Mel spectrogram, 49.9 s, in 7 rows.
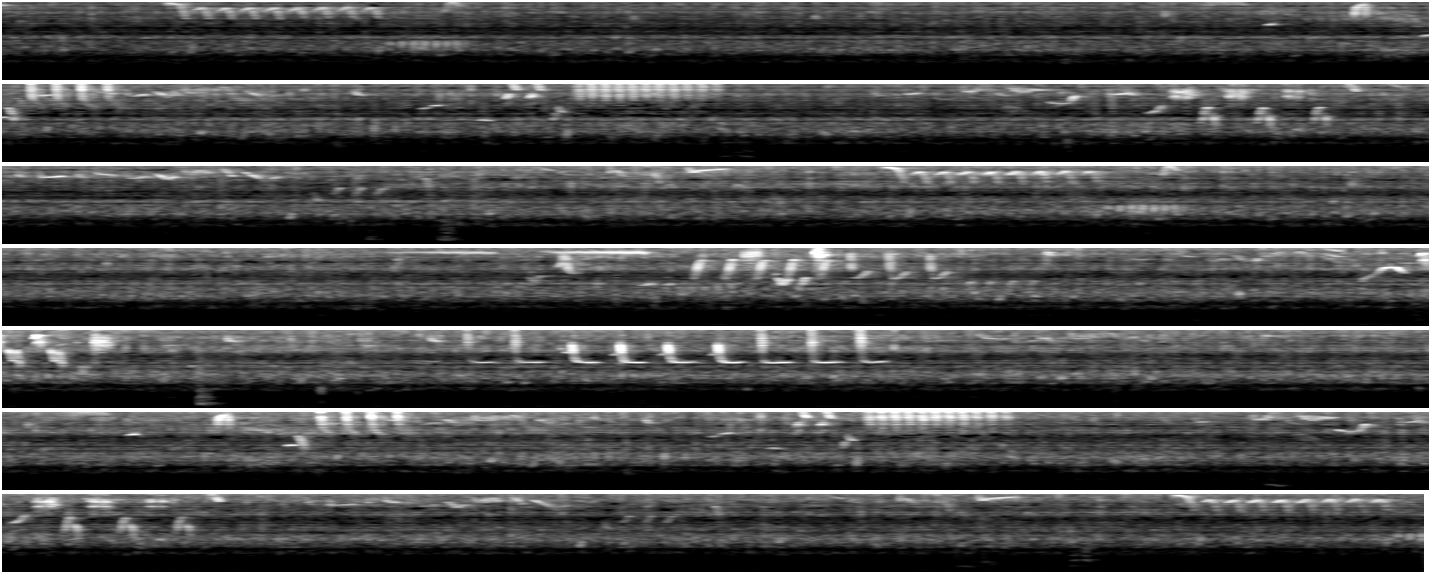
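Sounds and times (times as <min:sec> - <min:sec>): faint steady hiss: 0:00.0 - 0:49.9
birds chirping and trilling: 0:23.6 - 0:26.5, 0:28.0 - 0:29.8.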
